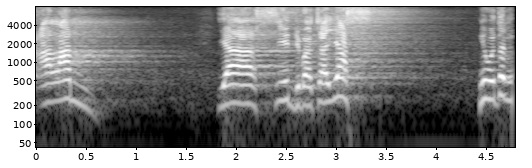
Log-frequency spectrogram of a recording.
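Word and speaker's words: الم: baca Quran dengan benar Alif Lam Mim dibaca alam Yasin dibaca Yas ng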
